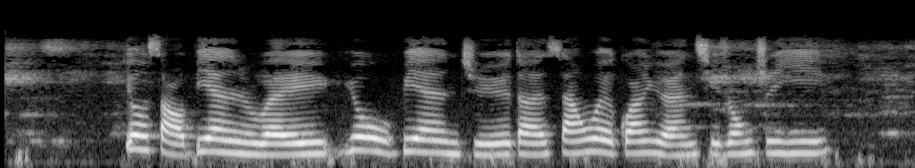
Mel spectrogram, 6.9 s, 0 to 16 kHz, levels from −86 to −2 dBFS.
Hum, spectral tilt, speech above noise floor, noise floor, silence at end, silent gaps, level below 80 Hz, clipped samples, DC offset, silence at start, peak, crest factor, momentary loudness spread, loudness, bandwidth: none; -4.5 dB/octave; 27 dB; -42 dBFS; 0.1 s; none; -50 dBFS; under 0.1%; under 0.1%; 0.05 s; -2 dBFS; 14 dB; 8 LU; -16 LUFS; 7.8 kHz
